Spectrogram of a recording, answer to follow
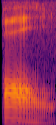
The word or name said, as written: all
